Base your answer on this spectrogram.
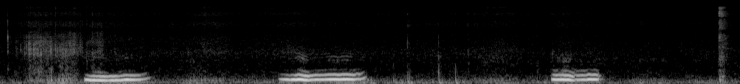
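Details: A domestic cat snores so loudly that a kitten lying beside it cannot sleep and stares open-eyed. Three loud, hoarse, droning tones, each under a second long, come at breath intervals about two to three seconds apart, in a quiet indoor room.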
